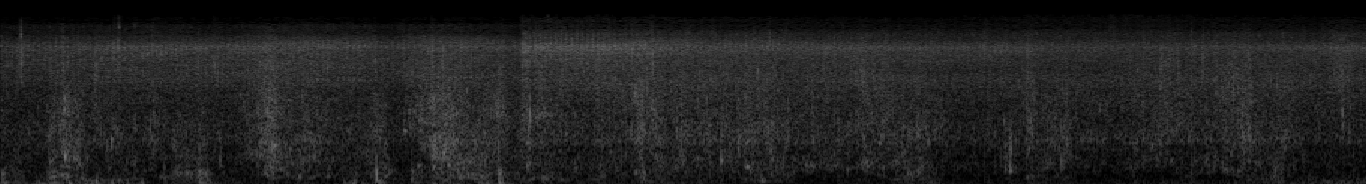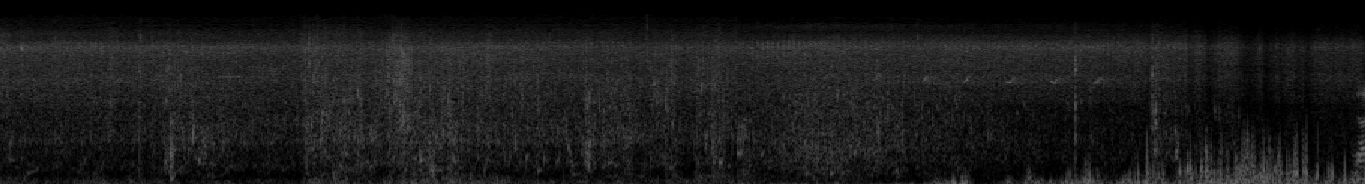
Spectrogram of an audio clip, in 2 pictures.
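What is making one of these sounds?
River water rushes and splashes around a kayak.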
